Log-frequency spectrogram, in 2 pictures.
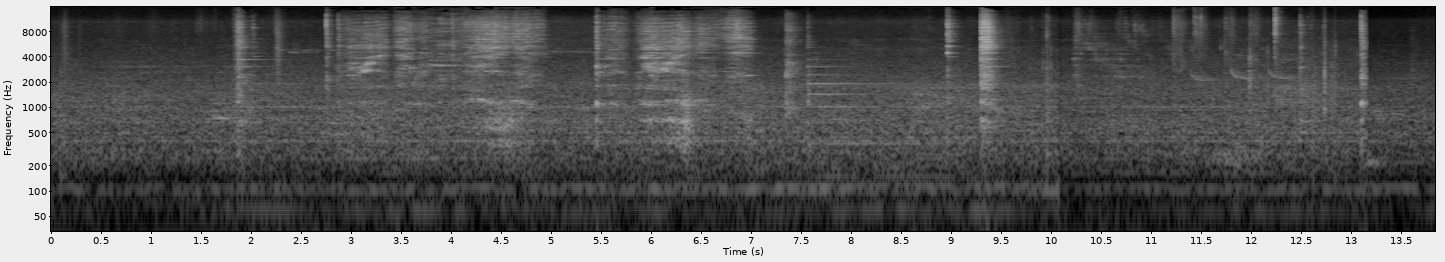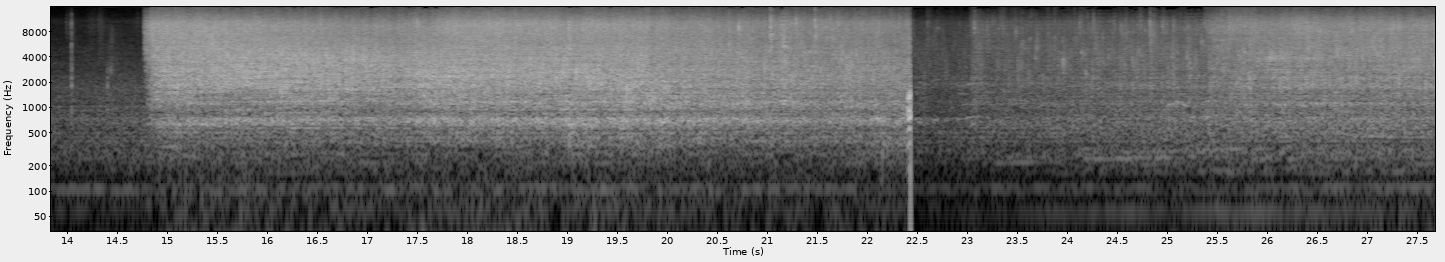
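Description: Scattered clinks and small handling noises, then about halfway through ingredients go into hot oil in an aluminium kadai and the oil breaks into a loud, steady frying sizzle. The sizzle drops away abruptly for a moment and comes back, growing louder near the end.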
